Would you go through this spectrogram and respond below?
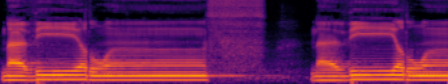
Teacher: Kita baca dengan samar sambil bibir persiapan mengucapkan huruf fa. Jadi bibir sudah ancang-ancang mengucapkan huruf fa. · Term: Ikhfa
